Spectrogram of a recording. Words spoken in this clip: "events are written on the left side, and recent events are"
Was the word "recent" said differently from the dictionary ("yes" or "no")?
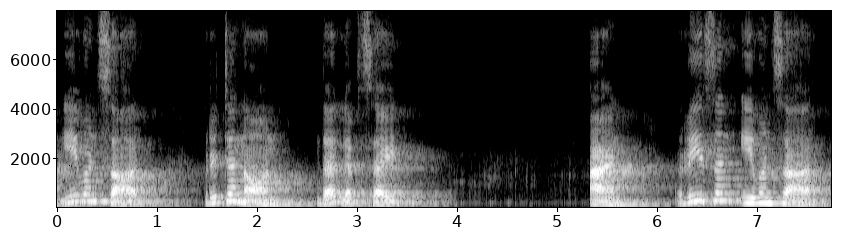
yes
